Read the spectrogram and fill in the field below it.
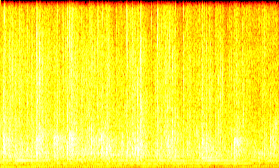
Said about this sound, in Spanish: Dele ese aplauso fuerte al Señor.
